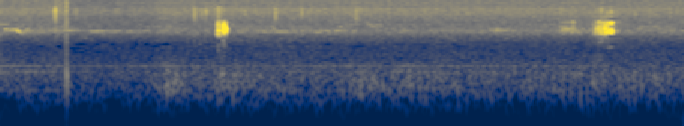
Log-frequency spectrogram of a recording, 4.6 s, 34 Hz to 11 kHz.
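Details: Two short, sharp chack notes from a bronzed Common Grackle on a nest-tree limb, about two and a half seconds apart, over a low outdoor rumble and faint high hum; 30 May 2014, evening.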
